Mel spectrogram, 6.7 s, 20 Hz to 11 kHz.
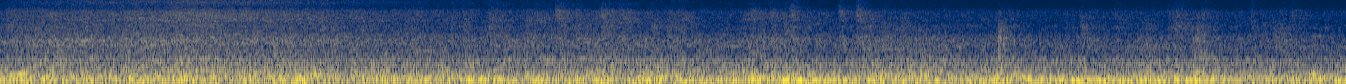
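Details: Marcopolo Torino S 2018 body on 2021 Mercedes-Benz OF-1721 BlueTec 5 diesel city bus, cruising: a steady low growl under the drivetrain noise that holds even at this speed, from a growling, worn differential.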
